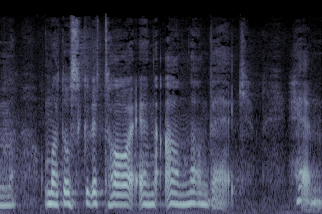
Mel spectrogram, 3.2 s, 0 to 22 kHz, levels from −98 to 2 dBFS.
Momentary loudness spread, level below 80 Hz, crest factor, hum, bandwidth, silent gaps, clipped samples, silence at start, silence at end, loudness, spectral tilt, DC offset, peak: 12 LU; -64 dBFS; 20 dB; none; 16.5 kHz; none; under 0.1%; 0 s; 0 s; -33 LUFS; -5 dB/octave; under 0.1%; -14 dBFS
